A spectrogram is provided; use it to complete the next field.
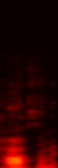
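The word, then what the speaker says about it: opossum: don't say o possum we just say posum and it got a o in the front of it because o possum sounds stupid yeah I think though I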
